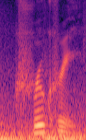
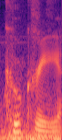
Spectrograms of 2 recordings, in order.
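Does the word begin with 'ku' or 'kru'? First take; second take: kru; ku. First: The word begins with a 'kru' sound. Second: The word begins with a plain 'ku' sound.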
